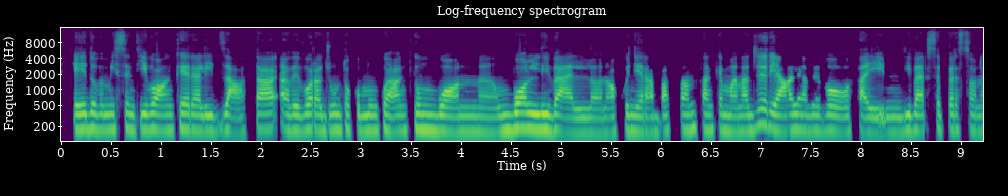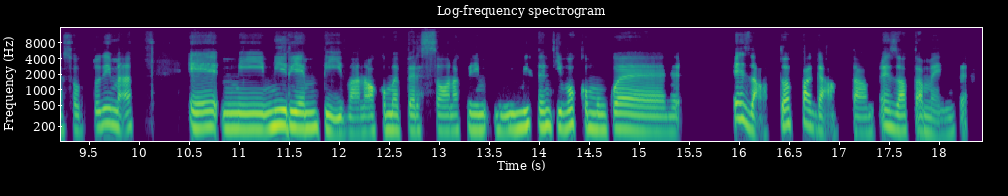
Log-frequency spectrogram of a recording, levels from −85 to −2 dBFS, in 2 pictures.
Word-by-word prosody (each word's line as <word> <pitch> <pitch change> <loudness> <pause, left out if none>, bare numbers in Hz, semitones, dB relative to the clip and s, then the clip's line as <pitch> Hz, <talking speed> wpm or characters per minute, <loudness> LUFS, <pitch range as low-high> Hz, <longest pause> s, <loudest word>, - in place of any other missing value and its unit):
e 170 +1 +4
dove 175 -1 0
mi 170 0 0
sentivo 170 0 -1
anche 165 +1 +2
realizzata, 165 +1 +1
avevo 165 0 +1
raggiunto 165 +1 -1
comunque 160 +1 -1
anche 160 +3 0
un 170 -1 +1
buon 155 -1 +2
un 150 +1 -3
buon 180 +1 +5
livello, 145 -5 +2
no? 145 +1 -1
Quindi 160 -1 -2
era 150 -1 -1
abbastanza 170 +3 -2
anche 170 0 -4
manageriale, 165 +1 +1
avevo, 160 -1 -1
sai, 145 0 0
mhmm, 150 0 -5
diverse 165 +1 -1
persone 165 -2 -5
sotto 165 +3 -9
di 220 +2 +1
me. 200 -2 -1 0.5
E 190 0 +2
mi 175 -1 +2
mi 200 +4 +6
riempivano, 165 -6 +2
come 170 -1 0
persona. 160 0 -3
Quindi, 170 -2 -1
mi 170 +4 +1
sentivo 195 0 +1
comunque 165 -4 0 0.5
esatto, 235 -6 0
appagata, 160 -8 -2
esattamente. 155 -6 -3
165 Hz, 135 wpm, -22 LUFS, 155-175 Hz, 0.5 s, mi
